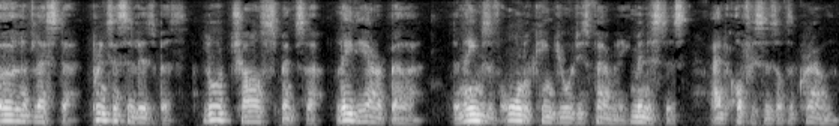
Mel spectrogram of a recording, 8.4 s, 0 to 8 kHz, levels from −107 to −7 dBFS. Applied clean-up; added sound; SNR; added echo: none; none; none; none.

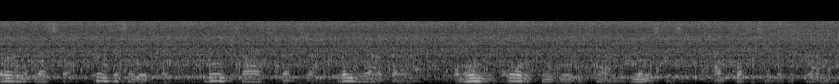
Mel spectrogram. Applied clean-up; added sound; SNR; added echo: none; Water tap, faucet; -5 dB; none.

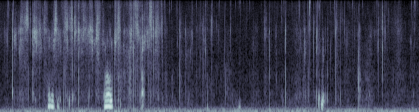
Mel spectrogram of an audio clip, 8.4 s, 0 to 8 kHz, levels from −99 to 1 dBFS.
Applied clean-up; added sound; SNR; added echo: neural diffusion model UNIVERSE++.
